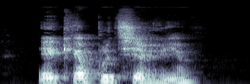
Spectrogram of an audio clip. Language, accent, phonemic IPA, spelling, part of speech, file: French, Canada, /e.kʁa.pu.ti.ʁjɔ̃/, écrapoutirions, verb, LL-Q150 (fra)-écrapoutirions.wav
- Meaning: first-person plural conditional of écrapoutir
